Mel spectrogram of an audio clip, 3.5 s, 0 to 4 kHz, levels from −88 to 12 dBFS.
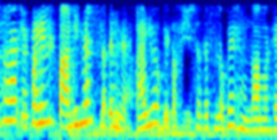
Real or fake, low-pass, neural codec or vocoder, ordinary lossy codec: fake; 3.6 kHz; codec, 16 kHz in and 24 kHz out, 0.6 kbps, FireRedTTS-2 codec; none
